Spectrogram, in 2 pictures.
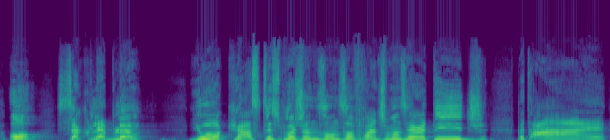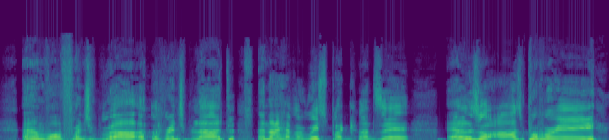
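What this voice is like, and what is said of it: Put-on exaggerated French accent. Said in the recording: “Will you insist on doing that accent? ... I'm going into two racist accents now.”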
